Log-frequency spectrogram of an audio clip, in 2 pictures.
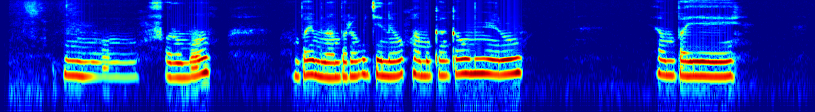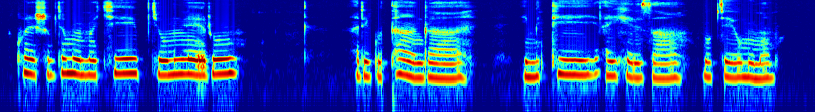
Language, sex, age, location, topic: Kinyarwanda, female, 18-24, Kigali, health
